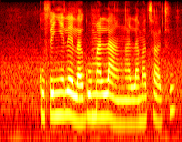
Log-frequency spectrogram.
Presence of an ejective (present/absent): absent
